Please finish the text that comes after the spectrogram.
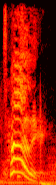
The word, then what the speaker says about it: Tally: Her name's Tally. rhymes with Nelly.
